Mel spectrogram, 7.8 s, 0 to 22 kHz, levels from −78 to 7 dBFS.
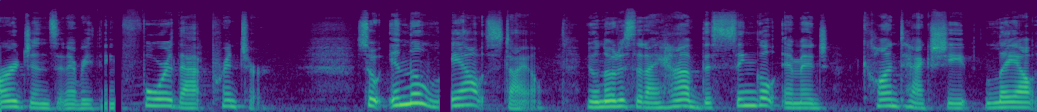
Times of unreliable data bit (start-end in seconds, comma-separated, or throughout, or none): none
